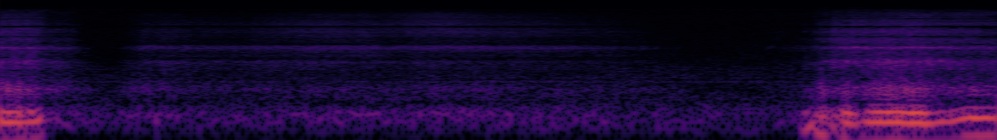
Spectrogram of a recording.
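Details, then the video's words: Biggs, a pet dog, asleep and snoring like a grown man: a low, rumbling, harmonic snore opens the moment, a quiet breathing pause follows, then another deep, buzzy snore swells in the final second. "Biggs Snoring"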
